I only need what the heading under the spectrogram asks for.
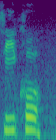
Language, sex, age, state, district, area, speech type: Urdu, male, 18-30, Delhi, East Delhi, urban, read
